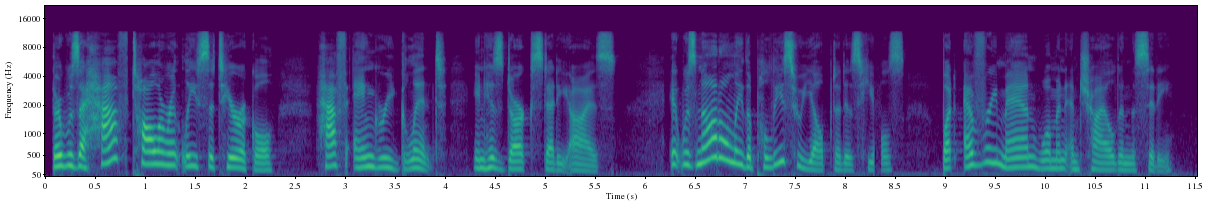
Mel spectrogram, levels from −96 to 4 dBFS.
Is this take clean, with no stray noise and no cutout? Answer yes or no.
no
